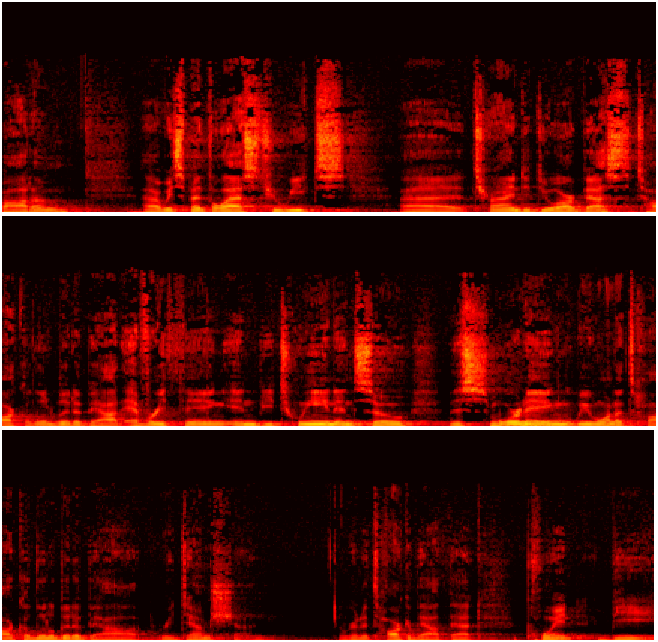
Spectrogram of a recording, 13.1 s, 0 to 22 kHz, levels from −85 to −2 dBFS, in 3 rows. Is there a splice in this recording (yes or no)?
no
